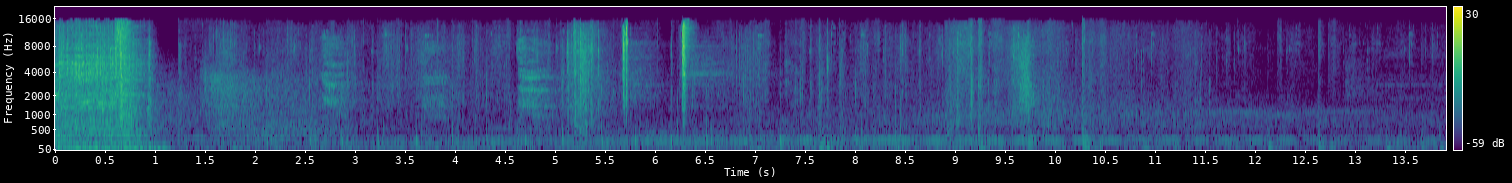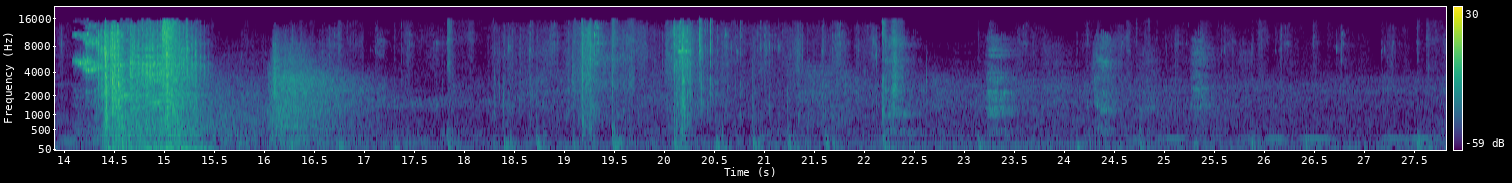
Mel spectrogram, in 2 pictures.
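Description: Footsteps tap on stone and wooden floors.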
